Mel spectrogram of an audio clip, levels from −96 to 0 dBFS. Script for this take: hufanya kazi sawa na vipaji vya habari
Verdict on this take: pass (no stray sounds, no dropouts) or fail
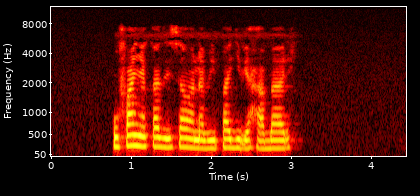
pass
